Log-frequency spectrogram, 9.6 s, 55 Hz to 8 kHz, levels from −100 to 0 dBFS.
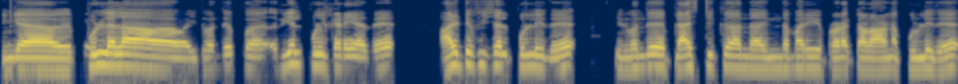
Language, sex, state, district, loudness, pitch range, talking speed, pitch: Tamil, male, Karnataka, Chamarajanagar, -18 LUFS, 135-165 Hz, 75 wpm, 145 Hz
